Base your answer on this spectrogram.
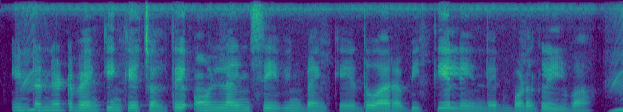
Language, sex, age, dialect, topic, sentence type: Bhojpuri, female, 18-24, Southern / Standard, banking, statement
